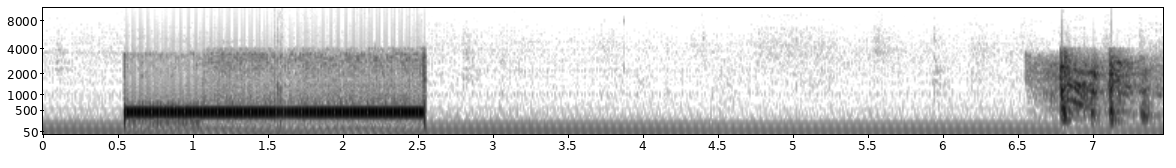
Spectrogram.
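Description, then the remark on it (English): A single long ringback tone from an outgoing phone call placed for an interview, a steady electronic burst lasting about two seconds, followed by quiet line hiss and a brief rough noise like a cough at the end. “It rang a few more times over here.”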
